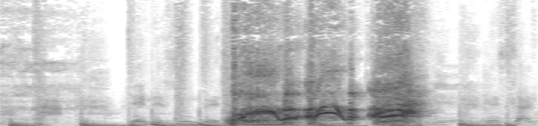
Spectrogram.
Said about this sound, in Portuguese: eu tô muito zoado, cara. Não vou conseguir gravar esse podcast. Eu tô tossindo, eu tô todo fodido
